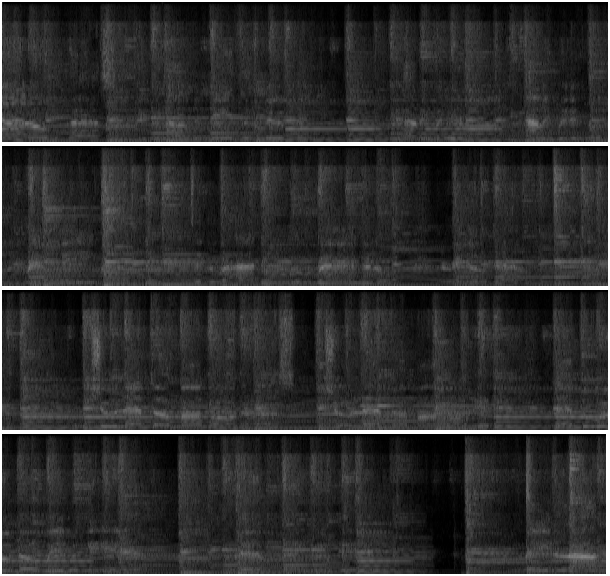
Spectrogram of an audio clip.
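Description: Acoustic guitar strummed in steady chords, with a short break about two seconds before the end.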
